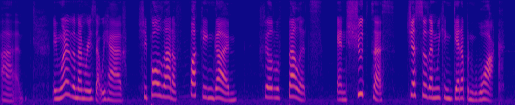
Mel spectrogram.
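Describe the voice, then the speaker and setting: A woman speaks loudly at a fairly slow pace, high-pitched with a bright, sharp tone and lively intonation, in dry, close sound with no echo on a very clean recording with a silent background. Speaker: streamer. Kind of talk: casual chat. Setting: live stream.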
